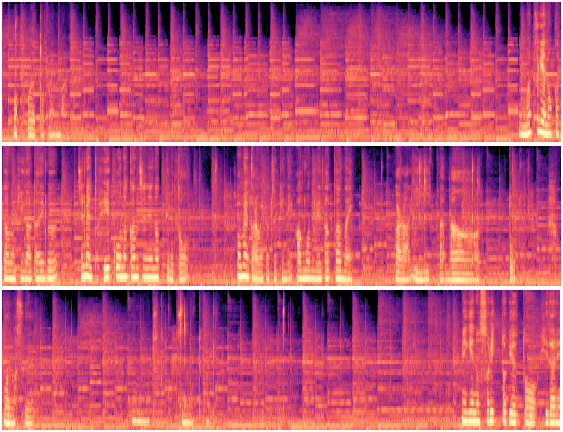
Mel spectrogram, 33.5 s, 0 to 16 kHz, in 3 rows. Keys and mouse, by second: 0.8 r, 2.1 middle click, 2.5-7.0 typing, 3.0 middle click, 4.1 middle click, 6.0 middle click, 7.5 middle click, 9.7-11.7 middle drag, 12.1 middle click, 14.1 g, 16.0 middle click, 17.3 shift+middle click, 17.9 r, 19.0 g, 19.8 r, 21.6 shift+middle click, 22.7 alt+a, 23.5 middle click, 24.3 g, 26.2 middle click, 26.8 g, 28.3 middle click, 29.1 g.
